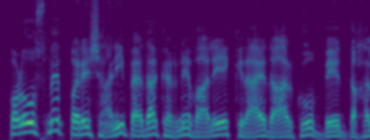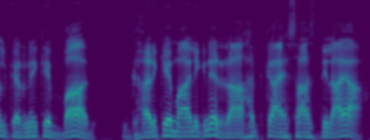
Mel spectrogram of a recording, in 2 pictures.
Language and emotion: Urdu, happy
